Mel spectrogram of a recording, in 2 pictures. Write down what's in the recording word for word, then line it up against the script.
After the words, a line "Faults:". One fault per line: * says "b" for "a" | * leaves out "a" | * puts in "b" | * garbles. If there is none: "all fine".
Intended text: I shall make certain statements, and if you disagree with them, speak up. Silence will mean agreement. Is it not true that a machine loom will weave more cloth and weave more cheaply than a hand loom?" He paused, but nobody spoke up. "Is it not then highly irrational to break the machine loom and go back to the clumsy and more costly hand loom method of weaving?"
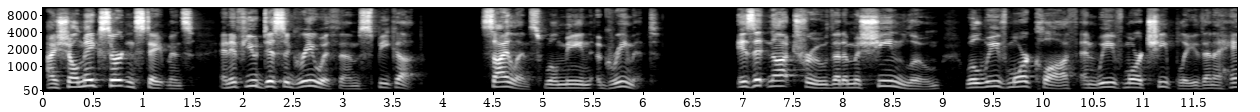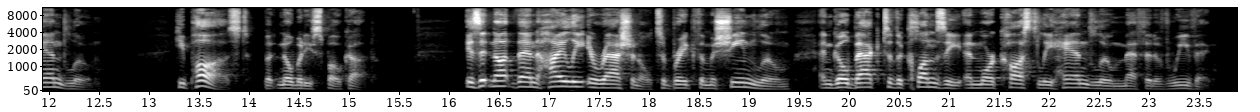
I shall make certain statements, and if you disagree with them, speak up. Silence will mean agreement. Is it not true that a machine loom will weave more cloth and weave more cheaply than a hand loom?" He paused, but nobody spoke up. "Is it not then highly irrational to break the machine loom and go back to the clumsy and more costly hand loom method of weaving?"
Faults:
all fine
